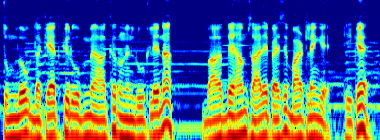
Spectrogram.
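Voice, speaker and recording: A man's voice: low voice, steady tone, fairly quick, faint music behind, lightly acted. A man playing a scheming gambler and bandit villain in a moral story. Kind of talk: dramatised Hindi moral story.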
